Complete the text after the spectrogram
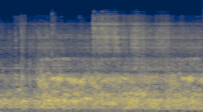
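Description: Gunfire rattles in a video game battle.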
